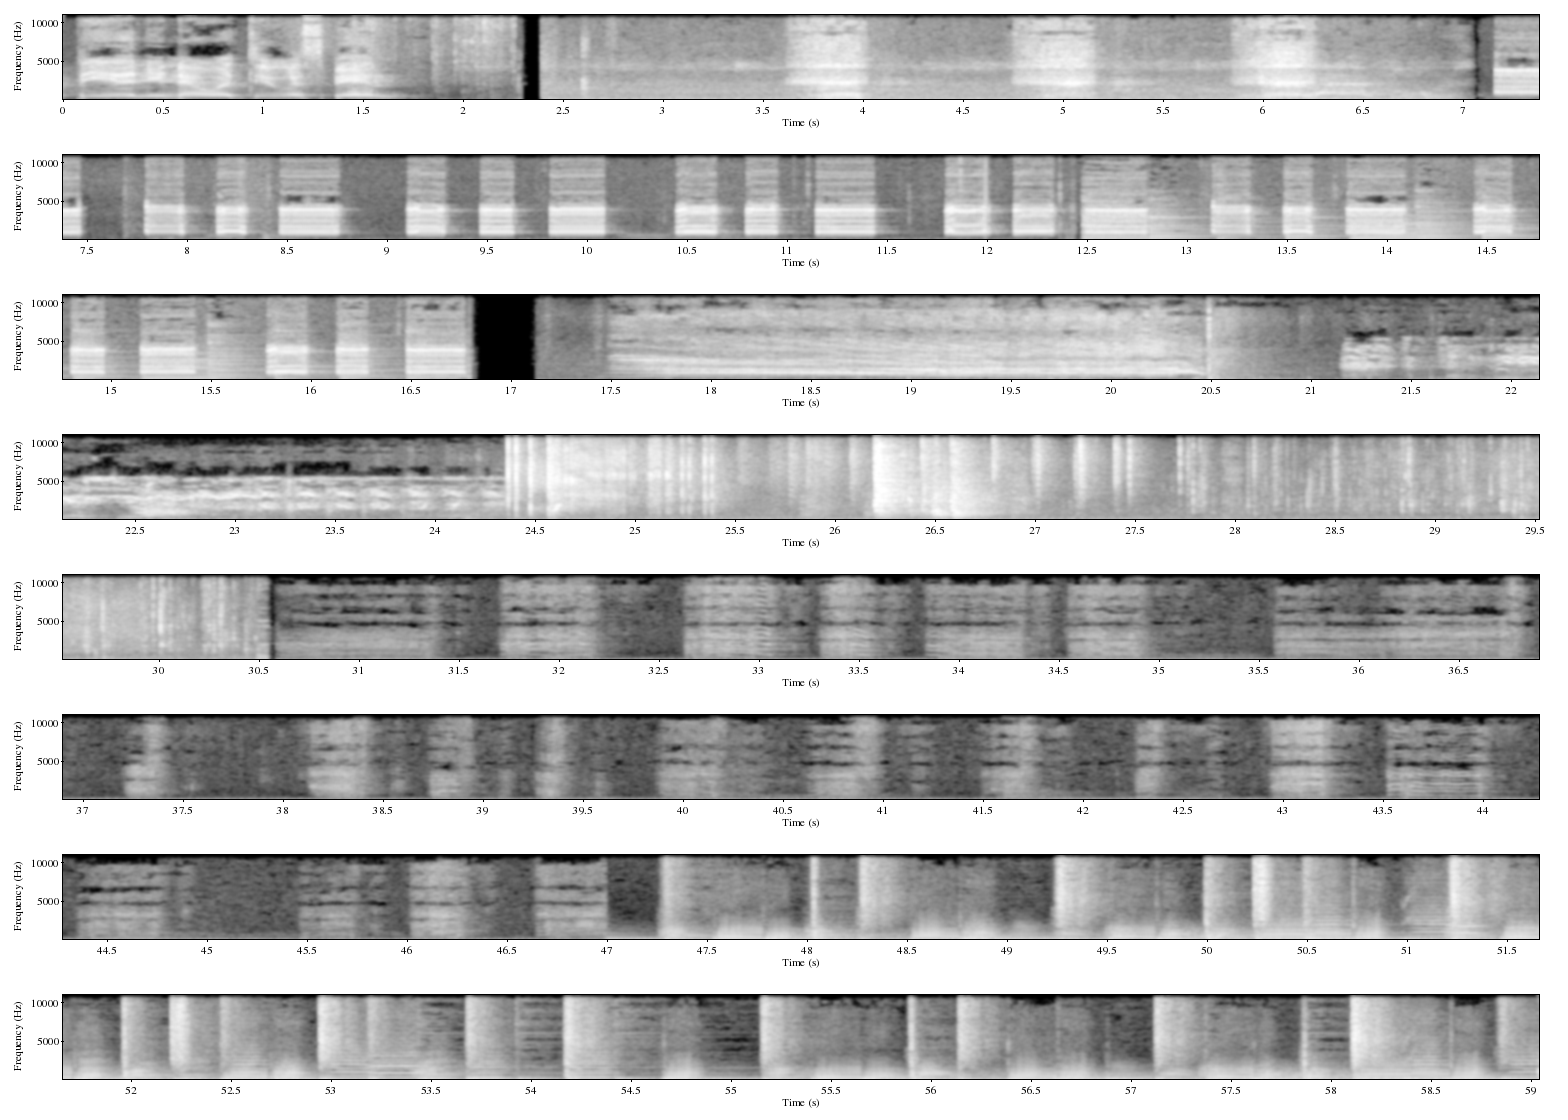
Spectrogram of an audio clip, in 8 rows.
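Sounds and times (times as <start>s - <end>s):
melody of short pitched notes: 12.4s - 16.8s
dog whining and whimpering: 30.5s - 37.5s, 38.1s - 47.0s.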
